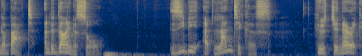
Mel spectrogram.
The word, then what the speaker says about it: Zby: Zeby atlanticus, whose generic name is spelt Z-B-Y, is another generic name that comes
